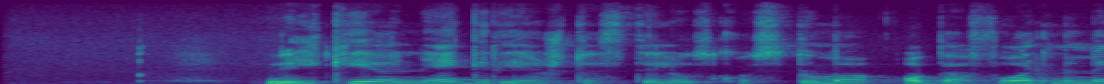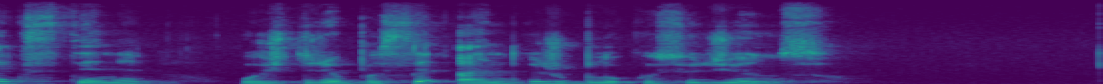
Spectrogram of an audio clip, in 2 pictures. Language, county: Lithuanian, Šiauliai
